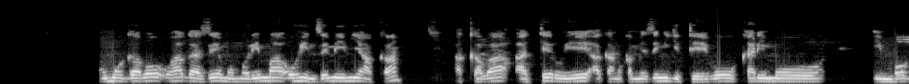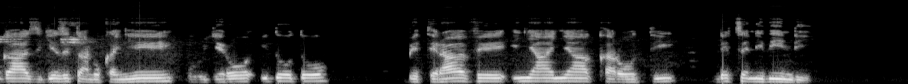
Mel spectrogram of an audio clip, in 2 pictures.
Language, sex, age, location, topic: Kinyarwanda, female, 25-35, Nyagatare, agriculture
